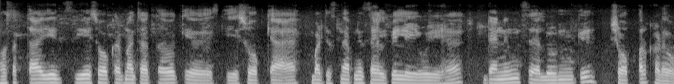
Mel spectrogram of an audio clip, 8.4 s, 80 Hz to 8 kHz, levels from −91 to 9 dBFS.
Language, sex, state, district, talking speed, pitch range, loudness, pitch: Hindi, male, Bihar, Patna, 200 wpm, 115-135 Hz, -16 LUFS, 125 Hz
